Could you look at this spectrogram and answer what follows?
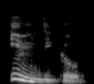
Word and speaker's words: Indigo: Que la pronunciación es la que cambia, recuérdense. Indigo, porque la sílaba tónica está al principio.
